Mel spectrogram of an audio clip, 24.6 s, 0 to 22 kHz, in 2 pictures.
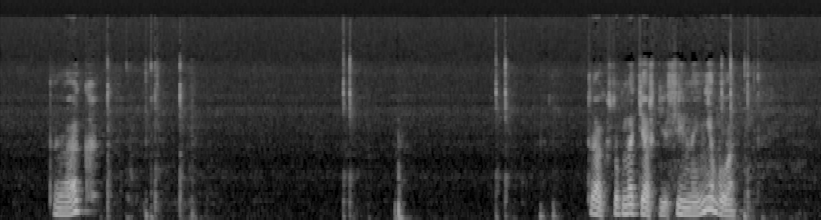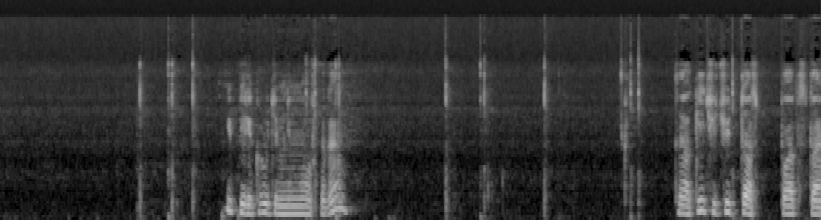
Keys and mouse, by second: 2.6 shift+middle click, 5.2 click, 7.5 click, 8.4 r, 11.3-14.6 middle drag, 15.1 click, 15.1 right click, 17.7-19.3 drag, 17.7-19.1 right drag, 19.8 click, 21.9 click, 23.4-24.6 drag.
